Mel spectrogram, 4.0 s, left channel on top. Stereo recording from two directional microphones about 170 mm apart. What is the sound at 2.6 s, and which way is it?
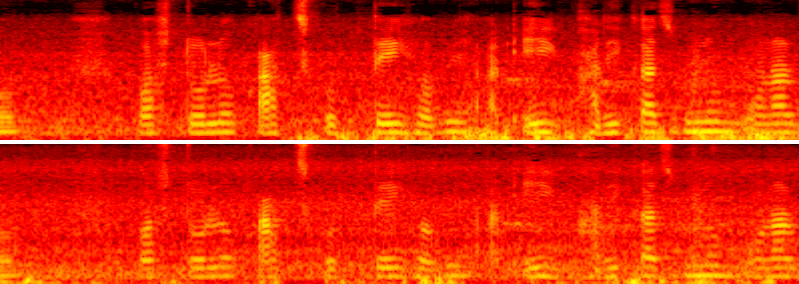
Speech, 5° left (ahead or behind).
